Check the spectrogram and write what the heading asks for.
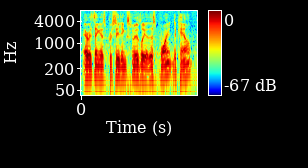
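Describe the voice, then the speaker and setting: An American man giving live launch commentary in a measured, official manner. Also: medium pitch, steady tone, warm tone. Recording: noisy broadcast with background ambience.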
